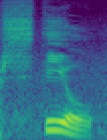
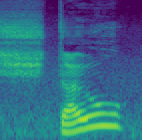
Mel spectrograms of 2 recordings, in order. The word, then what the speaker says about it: Steall: crossed there we are steel now i have heard that the proper pronunciation for this is style but you can let me know in the comments if that's right the path through the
